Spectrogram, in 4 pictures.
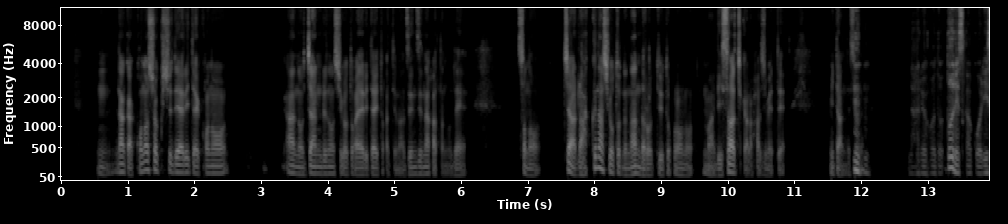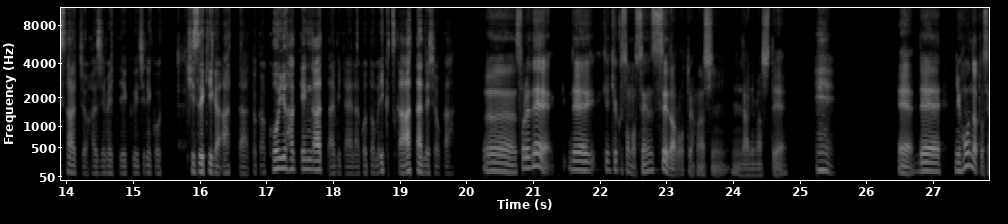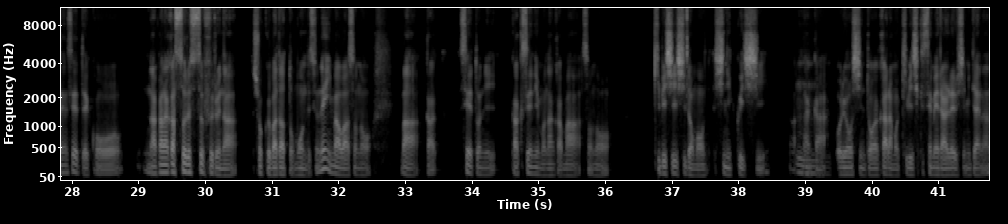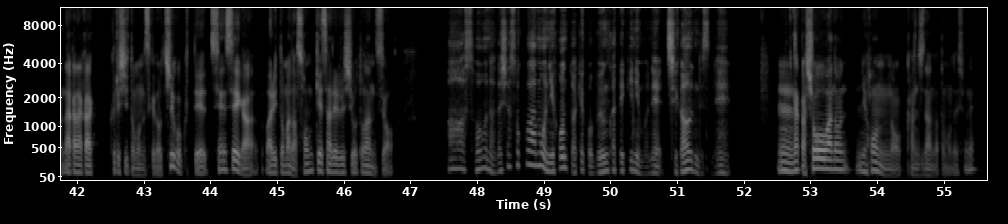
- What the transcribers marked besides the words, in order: other background noise; other noise
- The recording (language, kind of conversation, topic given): Japanese, podcast, キャリアの中で、転機となったアドバイスは何でしたか？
